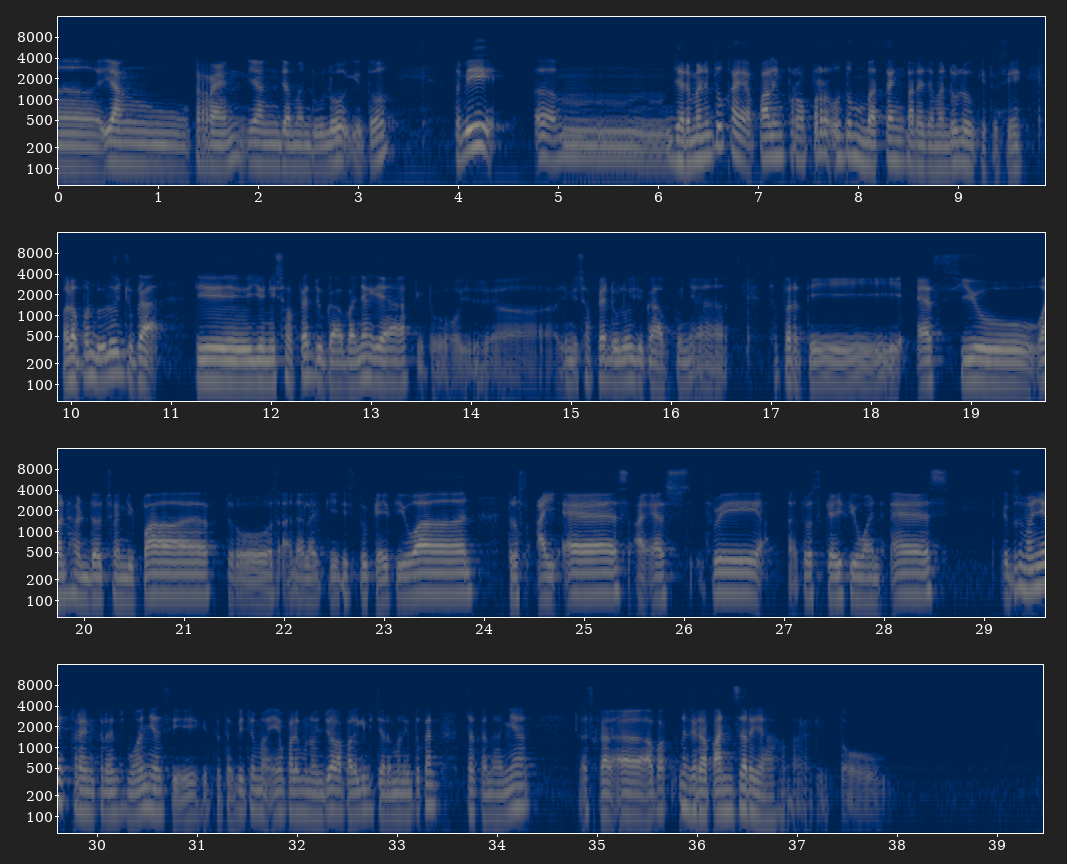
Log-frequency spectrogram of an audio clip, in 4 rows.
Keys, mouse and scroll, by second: 11.2 middle click, 11.6 scroll down 2, 11.7 middle click, 12.3 r, 13.2 e, 14.6 Tab, 14.8 middle click, 15.0 scroll down 5, 15.2 middle click, 16.2 middle click, 16.7 middle click, 17.0 s, 18.4 Tab, 18.6 middle click, 18.9 Tab, 19.1 middle click, 19.6 z, 20.2 middle click, 20.8-21.2 scroll up 2, 21.0 middle click, 22.1 middle click, 22.5 KP_1, 22.7 Tab, 23.0-23.4 scroll up 2, 23.4 shift+middle click, 24.0 click, 24.4 click, 24.9 click, 25.6 click, 26.8 z, 27.2 z, 27.7 middle click, 28.3 z, 28.8 middle click, 29.3 right click, 29.9 shift+right click, 30.2 shift+middle click, 30.7 shift+right click, 31.2 ctrl+z, 31.4 middle click, 32.0 shift+right click, 32.9 shift+middle click, 33.6 middle click, 34.0 middle click, 34.1 shift+middle click, 34.5 shift+right click, 34.8 middle click, 35.2 middle click, 36.1 shift+right click, 36.3 middle click, 36.7 shift+middle click, 37.3 shift+right click, 37.4 middle click, 38.6 shift+right click, 38.7 middle click, 39.0 middle click.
